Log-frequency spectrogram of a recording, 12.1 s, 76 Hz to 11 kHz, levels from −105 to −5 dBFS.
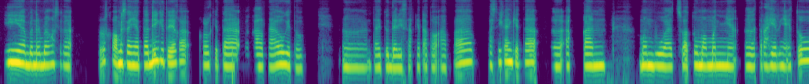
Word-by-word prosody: Iya 280 0 +10
bener 235 0 +3
banget 240 +1 0
sih 245 - -21
Kak. 225 - -6 0.3
Terus 290 - -7
kalau - - +1
misalnya 240 -3 +3
tadi 240 +3 +6
gitu 295 - -1
ya 130 - +2
Kak 145 0 -4 0.2
kalau 235 0 -4
kita 230 - -7 0.3
bakal 220 0 -7
tahu 220 +3 -1
gitu, 220 -3 -6 0.7
eee, 205 -1 -7
entah 220 -4 -10
itu 210 - -6
dari 200 0 -1
sakit 215 - -13
atau 210 -1 -11
apa 205 +6 -13 0.5
pasti 240 +3 -8
kan 290 - +6
kita, 275 0 -7 0.4
eee, 220 0 -3
akan 225 0 -2 0.7
membuat 225 -2 +2
suatu 235 - -4
momennya, 225 0 +2 0.2
eee, 220 -1 -2
terakhirnya 225 0 -3
itu - - -7
225 Hz, 175 wpm, -18 LUFS, 215-235 Hz, 0.7 s, Iya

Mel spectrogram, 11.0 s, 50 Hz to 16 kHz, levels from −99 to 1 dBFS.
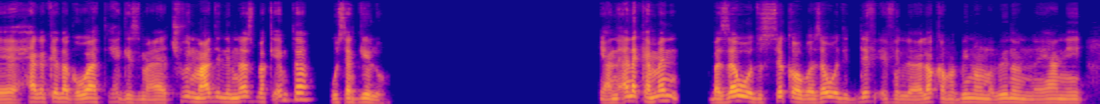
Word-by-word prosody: حاجة 145 +5 -1
كده 145 0 0
جواها 140 +2 +3
تحجز 130 -5 -10
ميعاد، 110 0 -4
شوف 160 +8 -9
الميعاد 150 0 +6
اللي 140 -2 -3
مُناسبِك 145 0 0
إمتى، 220 +3 +1 0.2
وسجِّله. 125 -4 -2 2.1
يعني 125 +6 0
أنا 175 - +8
كمان 175 +5 +2 0.3
بازود 155 +4 +4
الثِّقة 145 +6 -1
وبازود 135 +4 +1
الدفء 130 +3 -8
في 120 0 -12
العلاقة 115 +4 -1
ما 120 -1 -6
بيني 135 +4 -3
وما 125 -3 -2
بينه، 135 +1 -1
إن 115 -2 -6
يعني: 120 0 -4
135 Hz, 140 wpm, -26 LUFS, 120-150 Hz, 2.1 s, أنا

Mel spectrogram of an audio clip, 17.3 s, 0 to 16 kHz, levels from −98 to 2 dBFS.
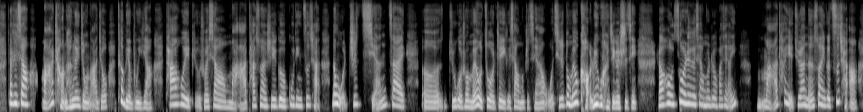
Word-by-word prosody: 但 305 - +4
是 300 - +8
像 285 -2 +5 0.2
马 - - +1
场 340 - 0
的 175 - 0
那 230 +2 +5
种 180 -6 0
呢， 170 - -5
就 180 +3 -4 0.2
特 375 - +3
别 195 - +4
不 170 +1 -2
一 165 - +1
样， 165 -2 -4 0.2
它 270 +1 +2
会 265 -6 +2
比 - - -12
如 - - -4
说 195 -1 -2
像 200 -2 -1
马， 160 -3 -4
它 230 - -5
算 230 -1 -2
是 215 +1 -3
一 220 - 0
个 220 -2 +3
固 245 +4 -3
定 230 -2 0
资 245 +3 -4
产， 245 - -6 0.2
那 300 +1 +6
我 290 - +3
之 275 0 -3
前 220 - -3
在， 235 -6 0 0.3
呃， 175 0 -2 0.2
如 200 +2 +1
果 210 -3 +2
说 195 +1 0
没 180 0 +2
有 245 -2 +5
做 195 0 0
这 185 0 0
个 180 - -5
项 185 +1 -3
目 170 - -1
之 175 0 -10
前 160 -1 -5
啊， 165 - -2
我 - - -5
其 160 +8 -4
实 240 - 0
都 290 - +3
没 265 +1 +5
有 330 - +8
考 - - +2
虑 275 - +8
过 260 -3 +4
这 175 - +1
个 170 - +2
事 175 +1 -2
情， 170 0 -3 0.4
然 245 +2 +2
后 300 -1 +4
做 325 +4 +4
这 300 -1 +5
个 275 -1 +2
项 265 -2 -2
目 235 0 0
之 240 - -3
后 235 - -3
发 225 +1 -6
现， 225 -3 -5
哎， 195 - -4 0.5
马 - - -4
它 350 - -6
也 315 - +1
居 255 - -8
然 255 -1 +2
能 210 -2 0
算 275 +4 0
一 235 - 0
个 230 - +2
资 280 +12 0
产 360 - -5
啊。 - - -2
225 Hz, 300 characters per minute, -22 LUFS, 180-260 Hz, 0.5 s, 是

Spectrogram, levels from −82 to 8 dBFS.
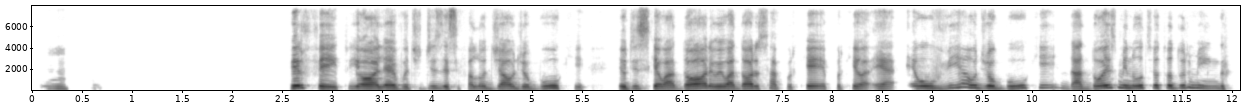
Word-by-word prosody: Hum. 195 -1 -14 2.2
Perfeito! 225 -6 +5
E 195 - -2
olha, 180 -2 +5
eu 170 - +3
vou 180 +1 -9
te - - -19
dizer, 200 0 -6
você 185 +3 -11
falou 190 +2 -6
de 190 -1 -9
audiobook. 185 +1 -2 0.3
Eu 185 - +2
disse 200 +1 -8
que - - +5
eu 190 - 0
adoro, 185 +6 +3
eu 190 0 +2
adoro, 195 +2 +1
sabe 200 0 -11
por 175 - -17
quê? 210 -2 -1
Porque 200 - -6
ó 185 - -3
é 190 +3 -6
é 210 - -6
ouvir 215 +6 0
audiobook, 235 +1 0
dá 190 -3 -3
2 225 +7 +2
minutos 235 -2 0
e - - 0
eu - - +4
tô 235 -1 +2
dormindo. 230 -4 -5
200 Hz, 175 wpm, -22 LUFS, 185-225 Hz, 2.2 s, Perfeito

